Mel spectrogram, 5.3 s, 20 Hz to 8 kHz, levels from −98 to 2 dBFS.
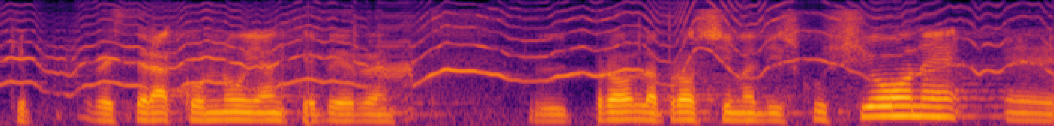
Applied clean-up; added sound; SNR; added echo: none; Screech; 12 dB; none.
